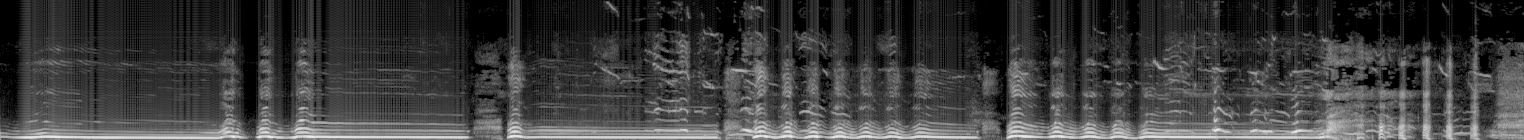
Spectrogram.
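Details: Several of ten black German Shepherd puppies, fed and content after supper, howl in long, wavering tones rising and falling in pitch, after their owner whistles to them, which they like.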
